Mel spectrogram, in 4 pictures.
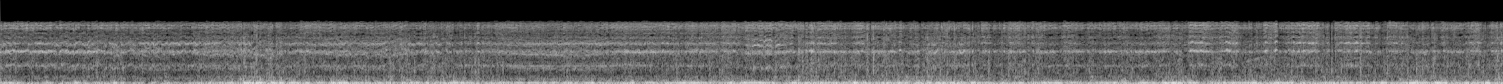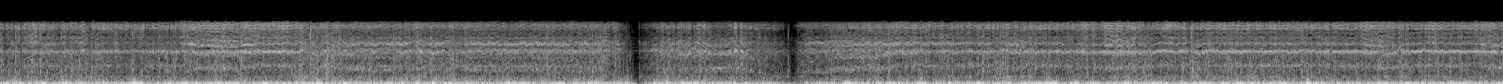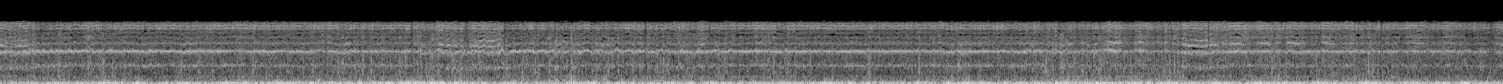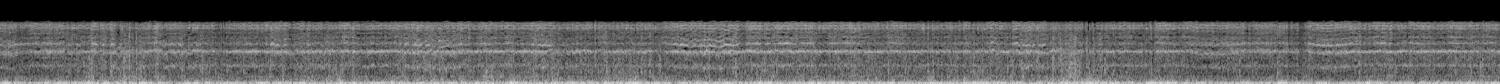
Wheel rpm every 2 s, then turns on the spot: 230, 220, 220, 230, 230, 230, 230, 230, 230, 200, 140, 130, 220, 230, 230, 230, 230, 220, 230, 240, 230, 230, 230, 220, 230, 230, 230, 230, 230, 230.
none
